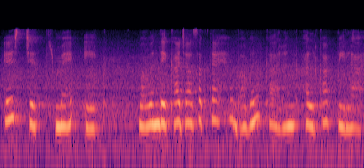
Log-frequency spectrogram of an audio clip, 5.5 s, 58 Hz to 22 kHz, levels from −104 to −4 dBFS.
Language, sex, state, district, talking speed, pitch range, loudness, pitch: Hindi, female, Bihar, Kishanganj, 185 wpm, 255-295 Hz, -31 LUFS, 275 Hz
